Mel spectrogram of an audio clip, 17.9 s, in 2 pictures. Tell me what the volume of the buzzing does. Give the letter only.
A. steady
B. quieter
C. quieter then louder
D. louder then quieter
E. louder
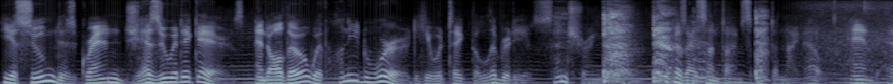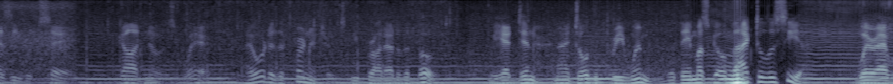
E.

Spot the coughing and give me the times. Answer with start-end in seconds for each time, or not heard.
5.5-7.7.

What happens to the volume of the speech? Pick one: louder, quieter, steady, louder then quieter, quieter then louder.
quieter then louder.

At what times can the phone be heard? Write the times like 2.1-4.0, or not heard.
not heard.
